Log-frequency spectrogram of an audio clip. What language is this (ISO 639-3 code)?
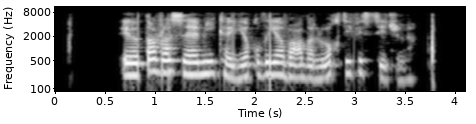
ara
